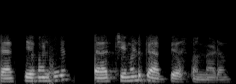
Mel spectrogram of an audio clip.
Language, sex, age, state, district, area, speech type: Telugu, male, 30-45, Andhra Pradesh, West Godavari, rural, conversation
